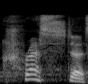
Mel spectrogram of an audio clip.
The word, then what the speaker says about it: Chrestus: It said that he did it over a man by the name of Crestus, C-H-R-E-S-T-U-S, we would spell it in English, Christus.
